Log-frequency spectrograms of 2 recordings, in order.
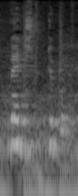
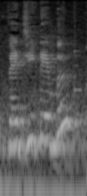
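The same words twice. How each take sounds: First: The unstressed vowel is a short schwa. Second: The unstressed vowel is a full, clear vowel. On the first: The speaker calls it right. "very short, very clipped uh" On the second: The speaker calls it wrong.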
